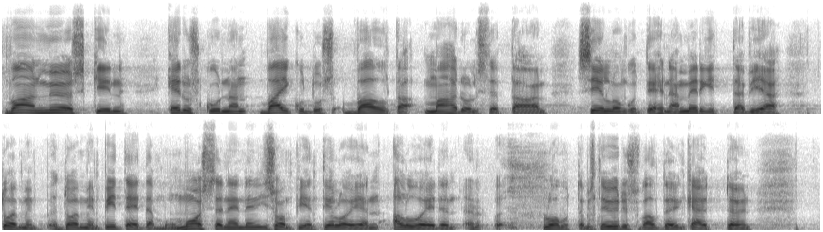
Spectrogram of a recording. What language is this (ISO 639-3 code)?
fin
